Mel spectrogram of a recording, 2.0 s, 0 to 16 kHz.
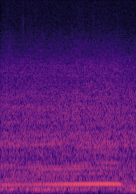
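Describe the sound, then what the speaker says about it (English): Kia Carens 1.4L turbo petrol DCT MPV accelerating hard in third gear, a steady, loud engine drone with a sustained rising tone heard from inside the cabin, then easing off near the end. "In third gear, you can be close to 100 kilometers per hour."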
